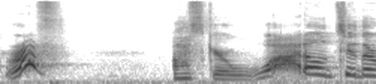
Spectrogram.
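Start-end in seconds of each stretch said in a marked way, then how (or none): 0.0-0.4 high, loud single woof; loud bark. Acted. Oscar barking to the rescue, loud bark. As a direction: bark it out bravely. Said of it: "with a loud bark".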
